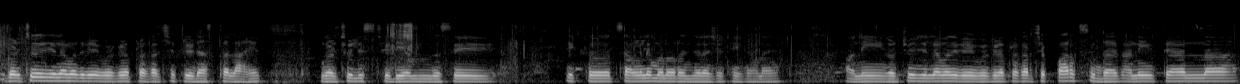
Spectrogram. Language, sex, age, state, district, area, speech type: Marathi, male, 18-30, Maharashtra, Gadchiroli, rural, spontaneous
